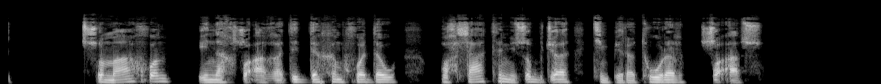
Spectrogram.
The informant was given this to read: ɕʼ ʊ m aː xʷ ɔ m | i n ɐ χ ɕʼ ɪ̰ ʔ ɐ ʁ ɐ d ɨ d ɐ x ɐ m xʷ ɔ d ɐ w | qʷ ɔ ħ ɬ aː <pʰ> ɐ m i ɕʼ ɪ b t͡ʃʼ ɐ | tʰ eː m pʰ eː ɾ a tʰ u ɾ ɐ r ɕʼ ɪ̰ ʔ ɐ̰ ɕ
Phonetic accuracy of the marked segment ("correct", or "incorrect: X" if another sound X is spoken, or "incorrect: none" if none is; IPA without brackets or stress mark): incorrect: tʰ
